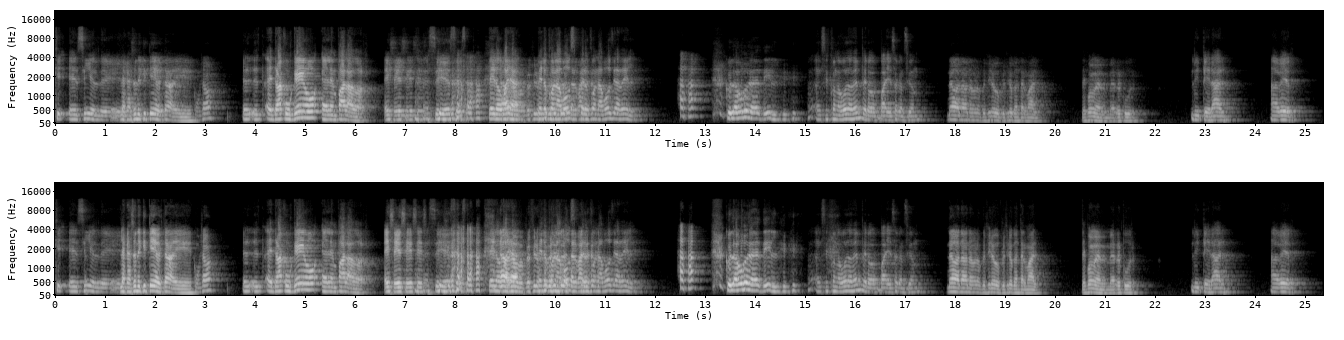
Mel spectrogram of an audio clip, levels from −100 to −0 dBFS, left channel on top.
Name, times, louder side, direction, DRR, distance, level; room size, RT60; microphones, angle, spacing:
voice 1, 0.0-1.6 3.8-6.2 7.4-8.2 8.7-9.3 9.7-11.6 15.1-17.3 22.7-23.5 24.3-24.8, left 2 dB, 10° left, 0.5 m, -30 dB
voice 2, 1.3-3.2 6.6-10.9 12.5-12.8 13.1-14.9 15.5-15.6 17.9-19.7 20.5-21.6, right 6 dB, 70° right, 0.4 m, -30 dB
11.5 x 5.5 x 4.2 m
head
